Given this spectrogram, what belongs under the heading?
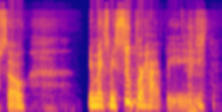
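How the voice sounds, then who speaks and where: A woman's medium-pitched voice with a Spanish accent, dry and close with no echo, in a very clean recording with a silent background. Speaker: pro volleyball player. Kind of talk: press conference answers.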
